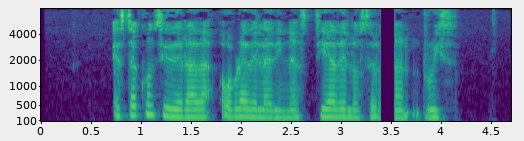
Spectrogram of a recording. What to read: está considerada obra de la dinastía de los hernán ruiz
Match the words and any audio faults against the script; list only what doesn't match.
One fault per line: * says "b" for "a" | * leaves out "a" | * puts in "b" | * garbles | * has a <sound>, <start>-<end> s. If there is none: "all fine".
* has a dropout, 3.4-3.5 s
